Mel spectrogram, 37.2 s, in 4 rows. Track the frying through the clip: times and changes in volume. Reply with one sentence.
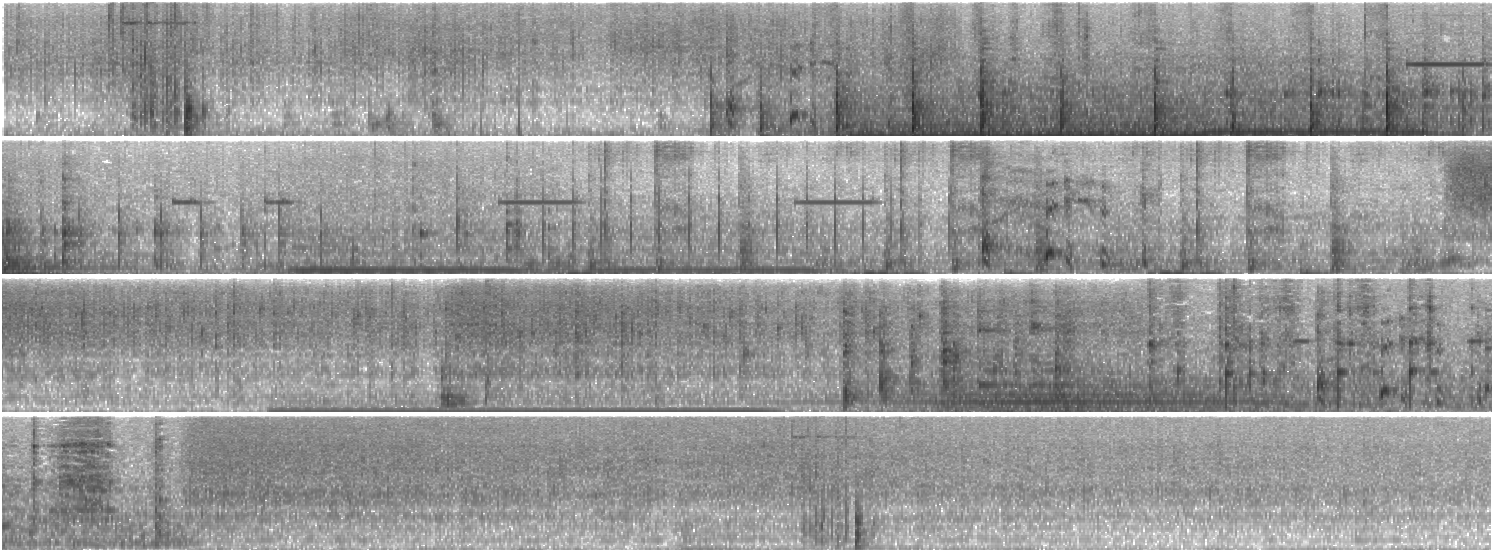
You can hear the frying from 0.0 to 37.2 s, getting louder then quieter.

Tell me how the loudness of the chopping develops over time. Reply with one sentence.
The loudness of the chopping goes down.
